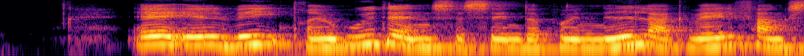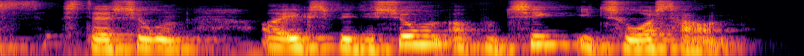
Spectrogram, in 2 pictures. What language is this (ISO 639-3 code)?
dan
